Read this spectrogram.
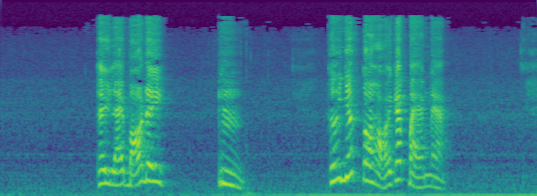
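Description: A woman speaks calmly and close to the microphone, in short phrases.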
